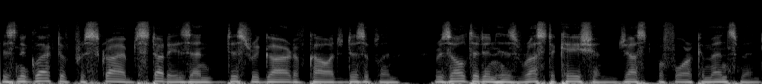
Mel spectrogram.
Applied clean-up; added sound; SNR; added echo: none; none; none; none.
